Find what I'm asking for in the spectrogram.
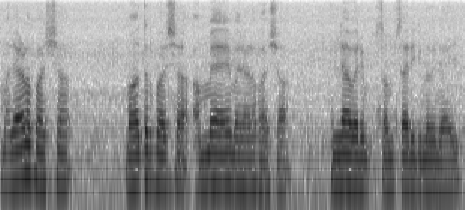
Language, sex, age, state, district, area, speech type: Malayalam, male, 18-30, Kerala, Kollam, rural, spontaneous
